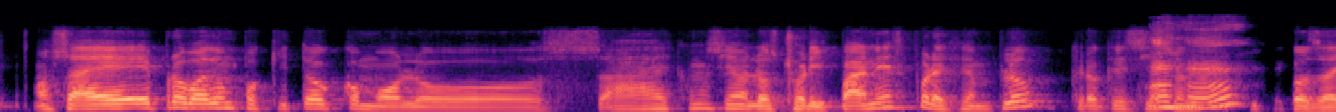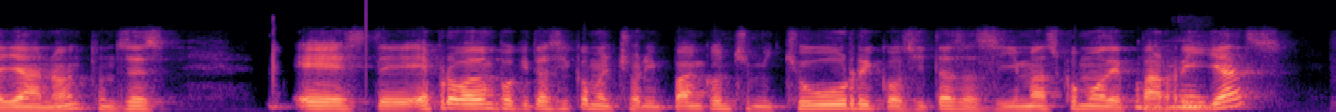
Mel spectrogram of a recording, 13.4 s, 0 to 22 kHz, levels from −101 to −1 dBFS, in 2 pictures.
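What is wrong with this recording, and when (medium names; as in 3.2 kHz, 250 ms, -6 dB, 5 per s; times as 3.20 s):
8.52 s: pop -18 dBFS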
